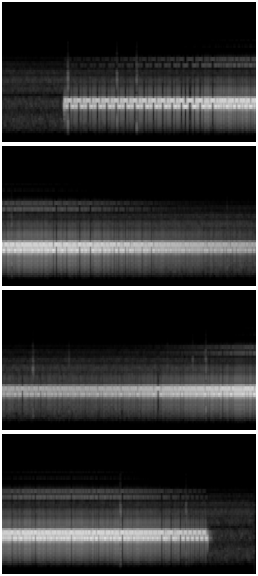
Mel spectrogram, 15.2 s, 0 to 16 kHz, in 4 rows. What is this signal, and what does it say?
NAVTEX (SITOR-B), 100 baud, 170 Hz shift, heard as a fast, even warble, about 1040 Hz centre, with fading and static crashes. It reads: ZCZC SE06 NAV WARNING 27. BUOY IN PSN 10-05N 065-41W UNLIT. NNNN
